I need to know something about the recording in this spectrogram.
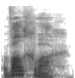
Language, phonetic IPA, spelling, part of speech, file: Russian, [vɐɫxˈvax], волхвах, noun, Ru-волхвах.ogg
- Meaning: prepositional plural of волхв (volxv)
